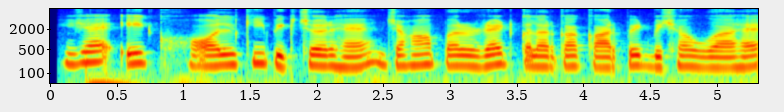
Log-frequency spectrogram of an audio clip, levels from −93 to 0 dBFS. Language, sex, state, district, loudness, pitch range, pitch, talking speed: Hindi, female, Punjab, Pathankot, -16 LUFS, 160-185 Hz, 170 Hz, 170 wpm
